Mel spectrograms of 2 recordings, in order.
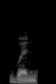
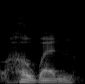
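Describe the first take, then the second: First: The word starts directly without an added h sound. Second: A strong breathy h sound comes before the word. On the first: The speaker calls it right. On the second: The speaker calls it wrong.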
